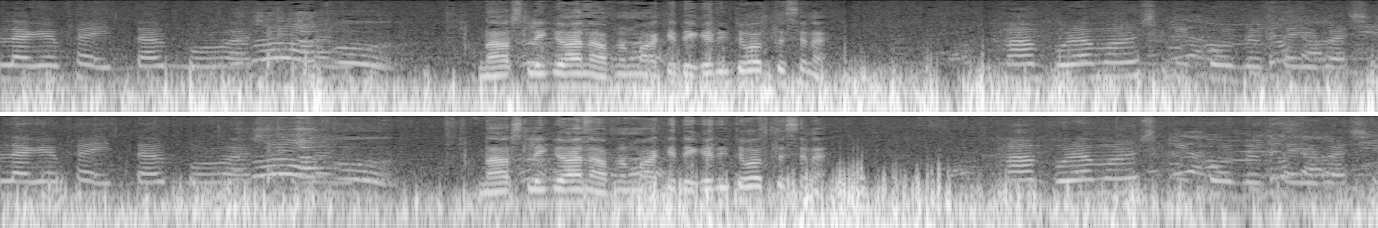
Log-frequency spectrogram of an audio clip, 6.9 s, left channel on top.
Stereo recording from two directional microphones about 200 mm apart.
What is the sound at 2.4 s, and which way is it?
Speech, 5° right (ahead or behind).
